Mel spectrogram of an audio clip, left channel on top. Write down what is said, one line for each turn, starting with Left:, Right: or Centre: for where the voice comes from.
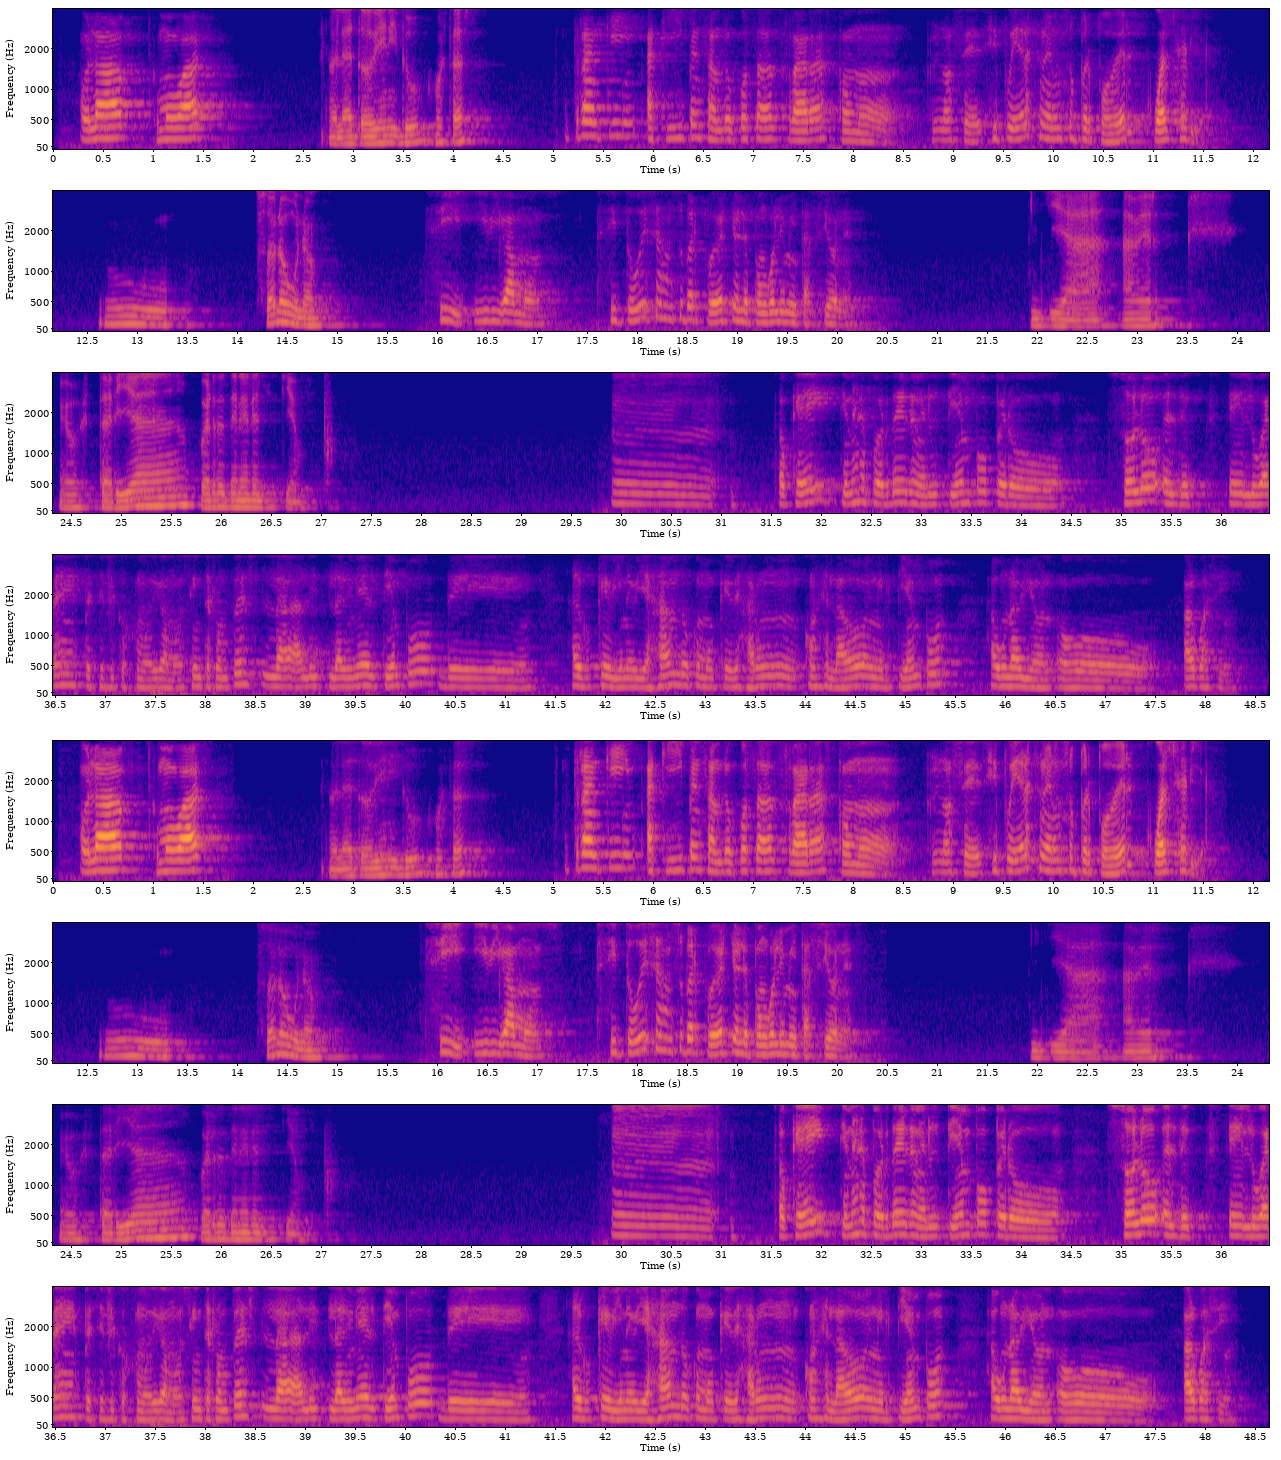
Right: Hola, ¿cómo vas?
Left: Hola, ¿todo bien? ¿Y tú? ¿Cómo estás?
Right: Tranqui, aquí pensando cosas raras como, no sé, si pudieras tener un superpoder, ¿cuál sería?
Left: Uh, Solo uno.
Right: Sí, y digamos, si tú dices un superpoder, yo le pongo limitaciones.
Left: Ya, a ver, me gustaría poder detener el tiempo.
Right: Mm, ok, tienes el poder de detener el tiempo, pero solo el de eh, lugares en específicos, como digamos, si interrumpes la, li- la línea del tiempo de algo que viene viajando, como que dejar un congelado en el tiempo a un avión o algo así.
